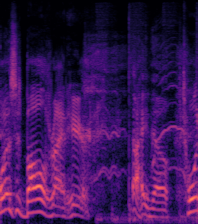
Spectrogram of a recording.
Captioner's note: laugh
